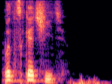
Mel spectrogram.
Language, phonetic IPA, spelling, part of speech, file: Russian, [pət͡sskɐˈt͡ɕitʲ], подскочить, verb, Ru-подскочить.ogg
- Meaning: 1. to jump up 2. to skyrocket (e.g. of prices) 3. to come running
